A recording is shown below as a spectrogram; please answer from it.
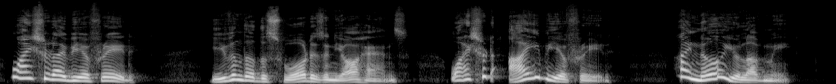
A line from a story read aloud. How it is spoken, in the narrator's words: The wife started to laugh and said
